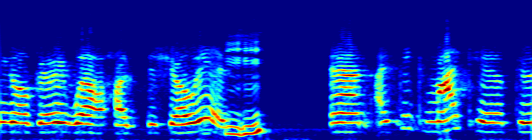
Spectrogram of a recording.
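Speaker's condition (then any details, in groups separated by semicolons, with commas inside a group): Cerebral palsy; from birth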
